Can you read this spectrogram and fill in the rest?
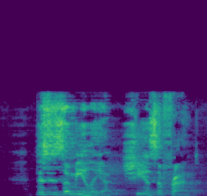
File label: Voice Acting, es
